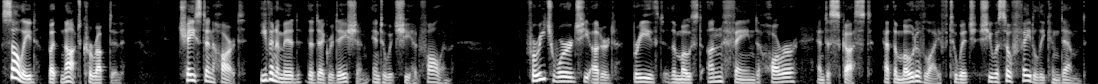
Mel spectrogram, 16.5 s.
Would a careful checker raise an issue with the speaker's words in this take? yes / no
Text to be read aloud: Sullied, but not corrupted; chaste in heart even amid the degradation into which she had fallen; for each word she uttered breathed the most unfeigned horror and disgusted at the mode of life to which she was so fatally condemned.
yes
